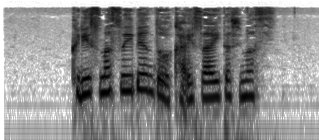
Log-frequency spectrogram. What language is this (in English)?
Japanese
